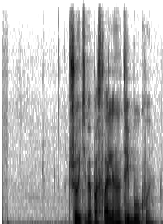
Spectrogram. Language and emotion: Russian, neutral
